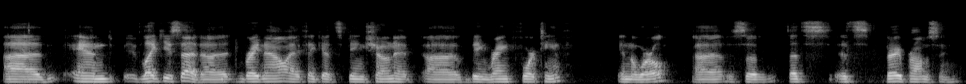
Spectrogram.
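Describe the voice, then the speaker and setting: A man from the United States moderates the session and hands questions to the team. He speaks haltingly, with many uhs. His voice sounds muffled, like lo-fi call audio. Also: mid-range voice, little pitch movement, fairly bright tone. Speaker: AMA moderator. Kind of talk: casual moderating.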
